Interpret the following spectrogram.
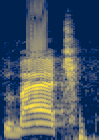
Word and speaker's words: batch: जब किसी जो है वर्ड के अंत में जो है TEN आए या TCH आए, तो उस टी का जो है प्रोनाउंसिएशन हम नहीं करते हैं।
